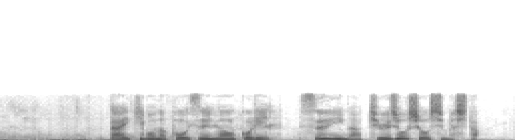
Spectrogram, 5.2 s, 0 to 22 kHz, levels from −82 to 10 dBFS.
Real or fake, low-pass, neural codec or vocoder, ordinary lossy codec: fake; 7.2 kHz; codec, 16 kHz, 1 kbps, FunCodec, trained on Chinese and English, 50 frames a second; none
